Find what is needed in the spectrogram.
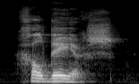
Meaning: plural of Chaldeeër
- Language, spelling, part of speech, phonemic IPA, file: Dutch, Chaldeeërs, noun, /xɑlˈdejərs/, Nl-Chaldeeërs.ogg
